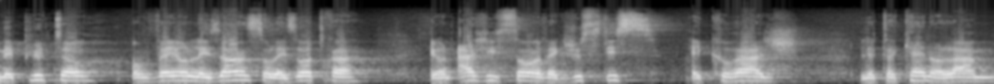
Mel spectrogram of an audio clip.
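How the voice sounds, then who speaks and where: Very slow pace and fairly even intonation over noticeable background noise. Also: man, fairly high pitch for a man. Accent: English. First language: English (speaking French). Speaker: rabbi. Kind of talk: sermon.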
